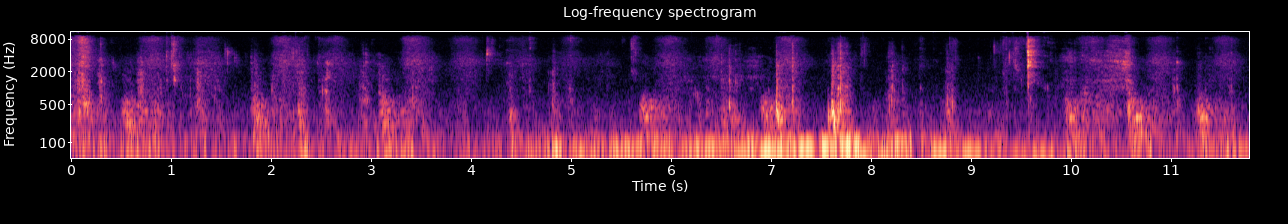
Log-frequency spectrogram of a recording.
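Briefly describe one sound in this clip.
Fingers squish and mix soft rice close by.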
